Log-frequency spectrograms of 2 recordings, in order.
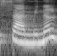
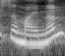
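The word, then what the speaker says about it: seminal: ये होती है सेमिनल वेसिकल। क्या होती है? सेमाइनल वेसिकल या सेमिनल वेसिकल, कुछ भी बोल सकते हैं, वो अपना अपना प्रोनाउंसिएशन का है।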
